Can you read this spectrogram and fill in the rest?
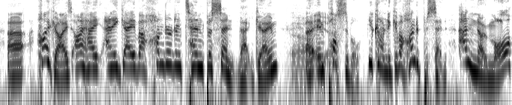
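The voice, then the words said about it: Imitates another person's voice. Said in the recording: “That's my impression of Tony. I don't know if you sound like that”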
